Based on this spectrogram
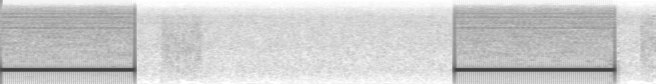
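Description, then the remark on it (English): Two long steady electronic ringback tones on an outgoing phone call, each about two seconds, separated by a four-second pause, heard through a phone line with faint hiss between rings. “phone is ringing.”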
